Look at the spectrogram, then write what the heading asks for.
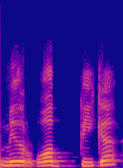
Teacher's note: مر ربک، یہاں پہ دیکھیں نون ساکن کے بعد را ہے، یہاں پہ ادغام ہو رہا ہے، مر ٹھیک ہے، ادغام بلا غنہ، ہم نے یہاں پہ غنہ نہیں کرنا، رکنا نہیں ہے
